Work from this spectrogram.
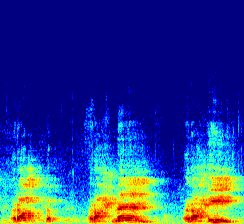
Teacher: the tip of the tongue goes up and touches the palate. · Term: Arabic re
